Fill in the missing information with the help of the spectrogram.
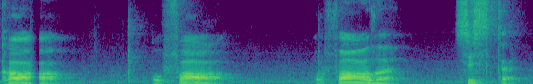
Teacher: r for example the word car or far or father sister you don't pronounce the r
